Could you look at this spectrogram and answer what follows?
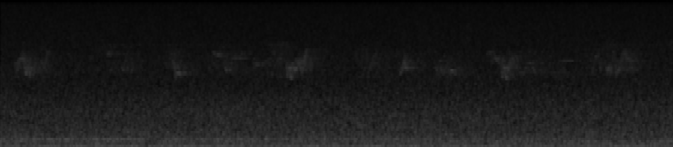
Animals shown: Red-eyed Vireo (Vireo olivaceus)
Black-throated Green Warbler (Setophaga virens)

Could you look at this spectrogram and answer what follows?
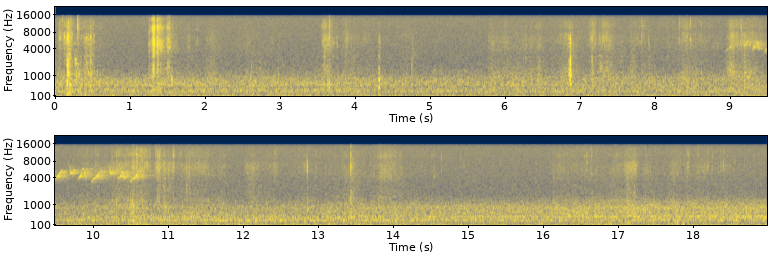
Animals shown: Common Yellowthroat (Geothlypis trichas)

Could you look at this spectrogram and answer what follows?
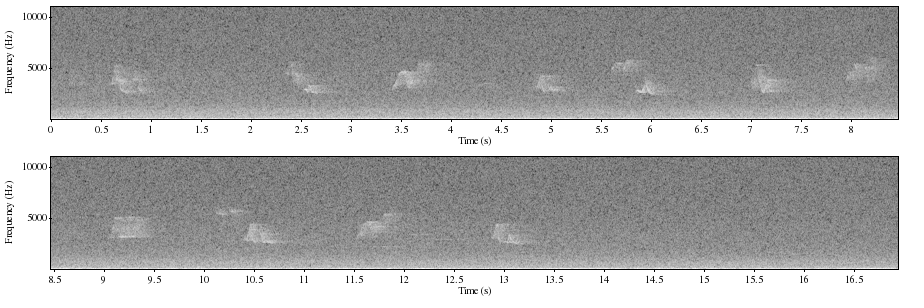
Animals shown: Red-eyed Vireo (Vireo olivaceus)

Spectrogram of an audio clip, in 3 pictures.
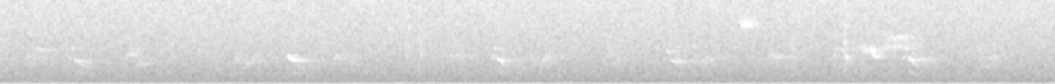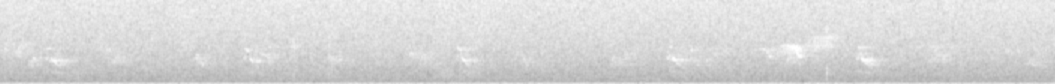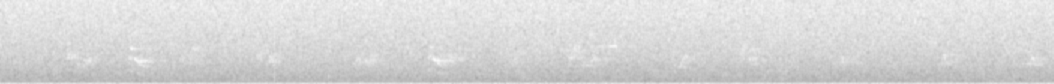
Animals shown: Black-capped Chickadee (Poecile atricapillus)
Black-throated Blue Warbler (Setophaga caerulescens)
Northern Flicker (Colaptes auratus)
Red-eyed Vireo (Vireo olivaceus)

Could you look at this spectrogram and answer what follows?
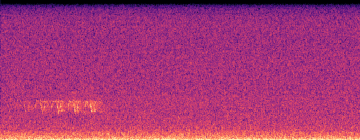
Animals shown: Ovenbird (Seiurus aurocapilla)

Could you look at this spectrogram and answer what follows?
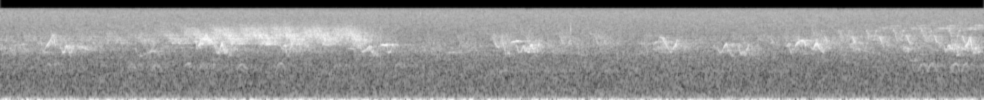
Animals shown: American Crow (Corvus brachyrhynchos)
Ovenbird (Seiurus aurocapilla)
Black-and-white Warbler (Mniotilta varia)
Red-eyed Vireo (Vireo olivaceus)

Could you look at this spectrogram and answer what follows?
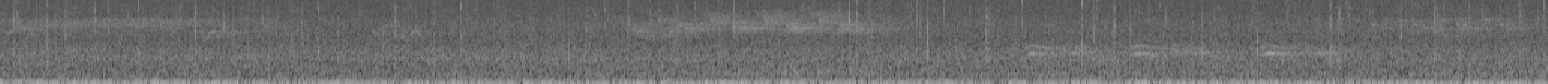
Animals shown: Ovenbird (Seiurus aurocapilla)
Pine Warbler (Setophaga pinus)
American Crow (Corvus brachyrhynchos)
Red-eyed Vireo (Vireo olivaceus)

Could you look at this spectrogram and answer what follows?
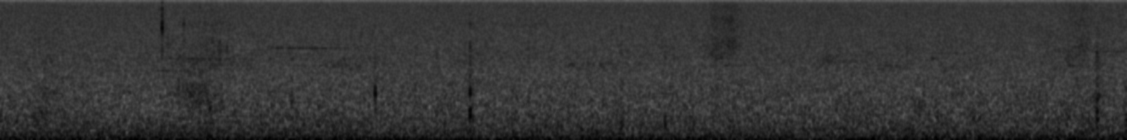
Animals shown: Black-throated Green Warbler (Setophaga virens)
Hermit Thrush (Catharus guttatus)

